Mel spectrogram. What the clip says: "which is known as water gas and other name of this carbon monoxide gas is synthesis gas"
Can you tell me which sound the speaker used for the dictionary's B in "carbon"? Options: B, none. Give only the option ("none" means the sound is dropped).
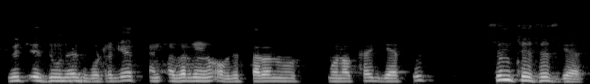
none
